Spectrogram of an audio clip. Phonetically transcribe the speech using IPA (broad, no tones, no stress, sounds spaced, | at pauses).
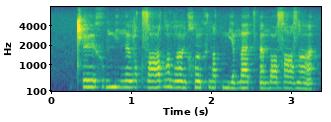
cʰ øː x u ɡ mʲ ø n œ̃ v œ tˤ zˤ øː dˤ ũ dˤ œ̃ː ɡ χ ũ x n ø tˤ mʲ ɔ m aː t͡sʼ ã m ɔ sˤ aː zˤ ã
